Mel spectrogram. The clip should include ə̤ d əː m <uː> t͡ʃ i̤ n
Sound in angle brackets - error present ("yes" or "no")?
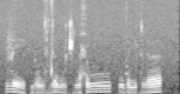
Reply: no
